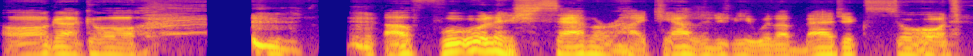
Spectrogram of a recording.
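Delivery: mock cartoon villain intro; Aku intro. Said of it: "Samurai Jack".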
